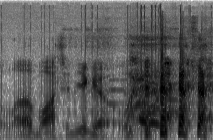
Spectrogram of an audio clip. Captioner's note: laughing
